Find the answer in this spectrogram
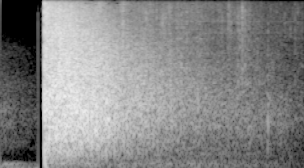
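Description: A single gunshot about a third of a second in, with a long echoing tail that fades away over about a second and a half. The end of the music's last notes dies out just before it.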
